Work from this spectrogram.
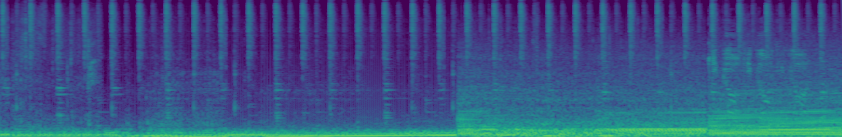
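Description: A Ford Mustang GT with a manual gearbox is driven, its engine rumbling loudly up close through a gear change as the revs climb and settle, with a rapid clicking ticking through the first half and people talking.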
